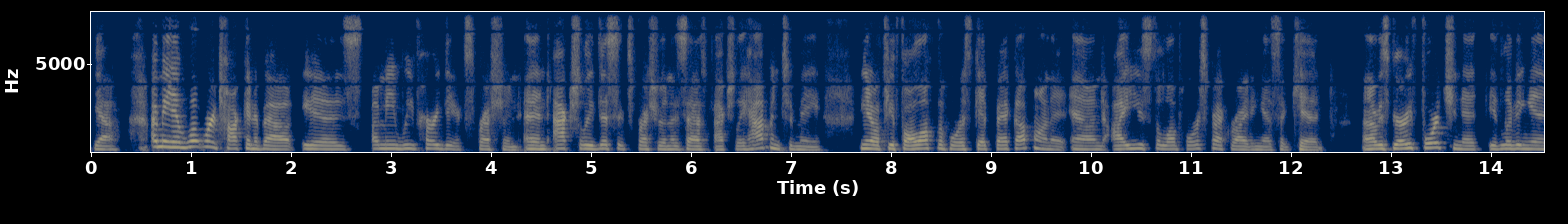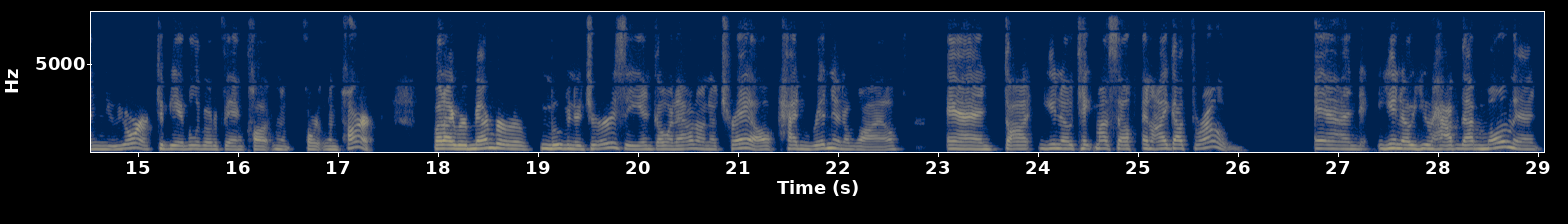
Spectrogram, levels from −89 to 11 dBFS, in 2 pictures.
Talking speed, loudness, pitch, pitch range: 210 wpm, -31 LUFS, 210 Hz, 190-225 Hz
